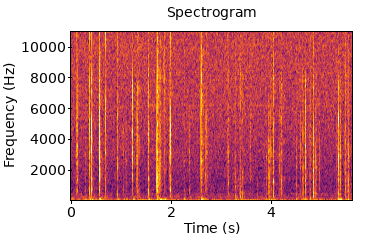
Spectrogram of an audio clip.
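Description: Long nails tap quickly on the top and sides of an upright, closed cardboard product box while it is held. The result is a run of quick, dry, clicky taps with a soft low thump under each one and almost no ring. Occasional sharper strikes stand out from the steady patter.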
